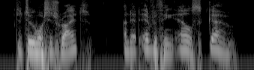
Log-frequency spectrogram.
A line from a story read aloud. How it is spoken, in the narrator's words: her voice faltered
